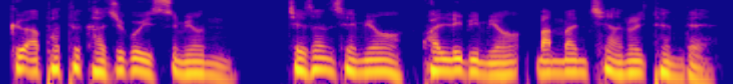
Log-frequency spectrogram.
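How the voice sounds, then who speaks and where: A man's voice: lowish voice, normal speed, a little mellow, no echo, studio quality, close to an everyday voice. A man voicing a rude, sneering young woman who is about to marry, in an audiobook. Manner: sneering, blunt.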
